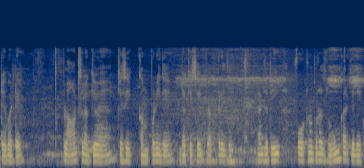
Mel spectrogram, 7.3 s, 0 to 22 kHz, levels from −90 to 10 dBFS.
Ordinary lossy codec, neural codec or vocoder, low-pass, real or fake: none; none; none; real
